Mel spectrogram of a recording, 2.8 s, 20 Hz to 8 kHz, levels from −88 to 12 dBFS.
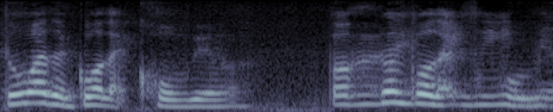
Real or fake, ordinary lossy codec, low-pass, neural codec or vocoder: fake; none; none; codec, 16 kHz, 0.8 kbps, ZipCodec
